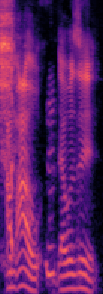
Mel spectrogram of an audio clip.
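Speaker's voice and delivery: usual speaking voice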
